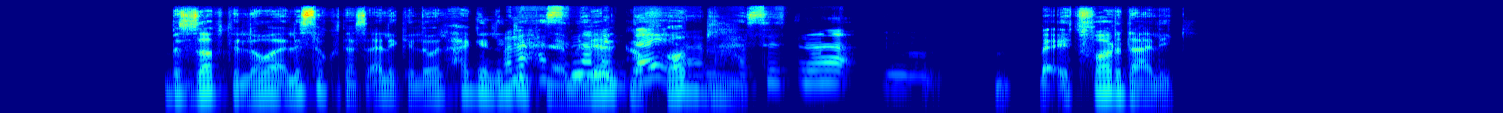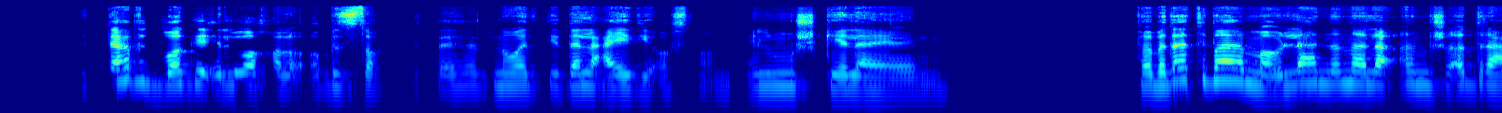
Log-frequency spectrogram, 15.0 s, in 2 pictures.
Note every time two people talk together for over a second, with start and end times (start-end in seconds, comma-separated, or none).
2.5-3.7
